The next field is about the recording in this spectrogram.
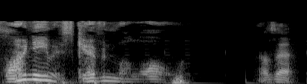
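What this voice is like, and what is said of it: Grainy Kevin Malone impression. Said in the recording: “my new impression ... A little, what's the word I'm looking for? Stupid, but not kidding. It's a little too, not deep, but too grainy.”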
